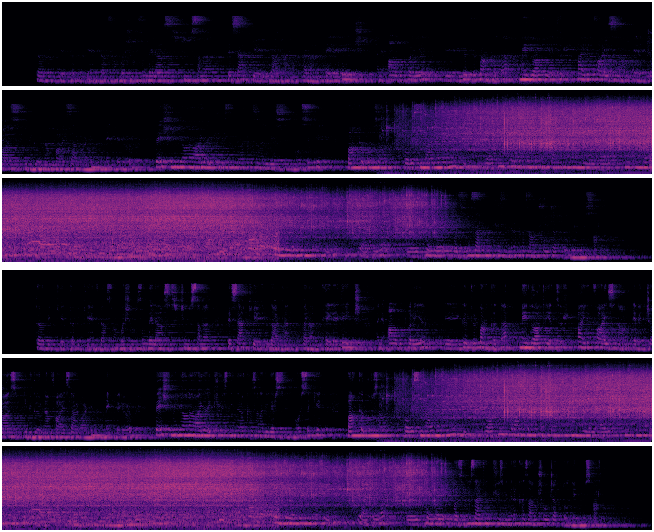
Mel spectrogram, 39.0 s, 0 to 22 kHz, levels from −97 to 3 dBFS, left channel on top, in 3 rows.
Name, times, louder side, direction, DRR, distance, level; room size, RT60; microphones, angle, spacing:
voice 1, 0.7-4.2 4.5-8.5 8.8-15.7 16.1-19.4 19.9-26.8 27.2-29.9 30.3-31.0 31.4-32.8 33.1-33.7 34.0-38.0, right 1 dB, 75° right, 3 dB, 1.7 m, -57 dB
Rattle (instrument), 20.7-34.9, right 1 dB, 5° right, 0.7 m, -41 dB
sound 1, 25.9-31.6, left 6 dB, 55° left, 0.5 m, -52 dB
14.0 x 11.5 x 7.5 m, 2.6 s
head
